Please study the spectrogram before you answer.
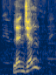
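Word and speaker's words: Lengyel: Yeah, it's pronounced Lengel, right?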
